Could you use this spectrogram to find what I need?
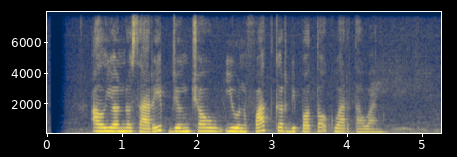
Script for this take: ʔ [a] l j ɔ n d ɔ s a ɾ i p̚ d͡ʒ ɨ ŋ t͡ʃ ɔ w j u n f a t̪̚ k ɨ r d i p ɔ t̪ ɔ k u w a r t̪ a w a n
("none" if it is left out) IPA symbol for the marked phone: a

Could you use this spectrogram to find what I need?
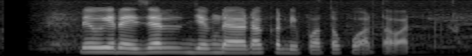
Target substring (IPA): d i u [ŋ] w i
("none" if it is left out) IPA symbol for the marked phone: none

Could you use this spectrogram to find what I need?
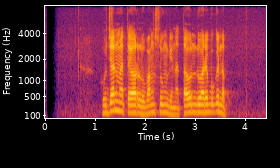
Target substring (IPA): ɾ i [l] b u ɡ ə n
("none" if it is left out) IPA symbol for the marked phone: none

